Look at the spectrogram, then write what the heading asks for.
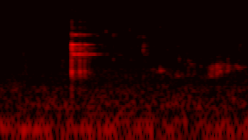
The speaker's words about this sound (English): You don't want to talk over your pouring.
